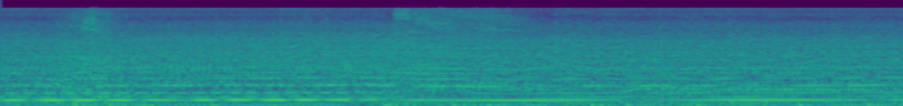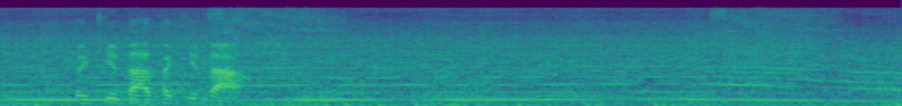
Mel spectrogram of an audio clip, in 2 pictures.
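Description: A racing car engine drones steadily at high speed.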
